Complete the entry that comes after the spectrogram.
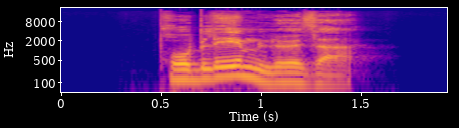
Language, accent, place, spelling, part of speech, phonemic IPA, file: German, Germany, Berlin, Problemlöser, noun, /pʁoˈbleːmˌløːzɐ/, De-Problemlöser.ogg
- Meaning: problem solver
